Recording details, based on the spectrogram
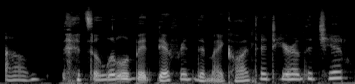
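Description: A young woman giving gushing, casual reaction commentary in a hushed, half-whispered ASMR manner, close to the microphone. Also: on the high side, brisk, creaky, husky. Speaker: VTuber reacting to a game trailer.

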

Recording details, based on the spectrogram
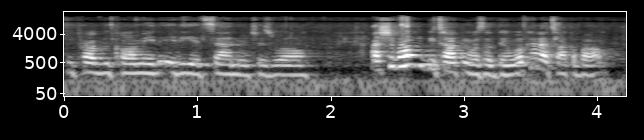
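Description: A woman's voice: a little high, rapid-fire, a little mellow. A young woman chatting casually while she cooks in a home kitchen, rambling with lots of fillers. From Somali family. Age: young adult. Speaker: vlogger. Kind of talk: casual cooking vlog chat. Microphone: camera on counter, distant. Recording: distant camera mic, noisy.

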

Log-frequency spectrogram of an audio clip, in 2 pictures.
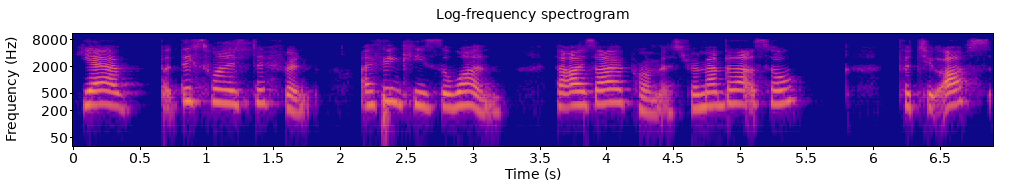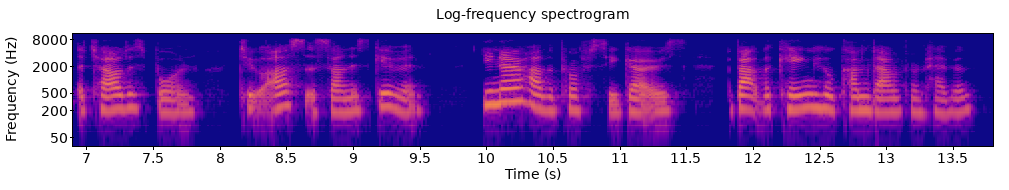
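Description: A British woman playing an eager, wonder-struck townswoman in a dramatic verse reading, earnest and excited. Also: fairly high pitch, moderate pace. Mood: awed, earnest.

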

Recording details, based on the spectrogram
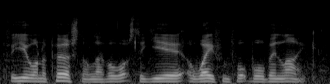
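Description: A man, a sports interviewer, asking brisk, upbeat questions pitchside after a match. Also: steady tone, a little mellow. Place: outdoors pitchside.

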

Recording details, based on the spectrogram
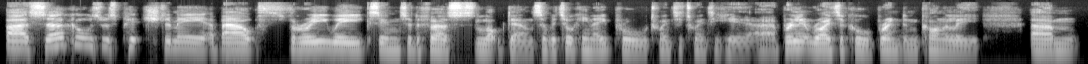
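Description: A man's voice: fairly high pitch, fairly even intonation, a little slow, a bit bright, no echo, clean studio sound. A man answering interview questions as a guest audio drama producer, talking conversationally and with enthusiasm.

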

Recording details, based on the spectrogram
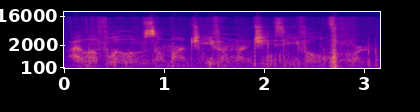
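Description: Guy in his 30s whispering asmr, casual fan chat, close on the mic. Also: normal speed. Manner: casual, enthusiastic fan talk. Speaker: ASMR video creator showing a collection. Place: small living room indoors.

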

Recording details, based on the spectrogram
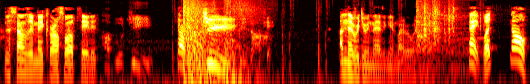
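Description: A man's voice: mid-range voice, big pitch swings, normal speed, pauses often. Sarcastic male gamer over noisy game sound. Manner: playful sarcasm with short muttered asides. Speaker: let's play commentator. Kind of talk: casual gameplay commentary. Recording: game gunfire and ambience behind voice. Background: video game sound effects.

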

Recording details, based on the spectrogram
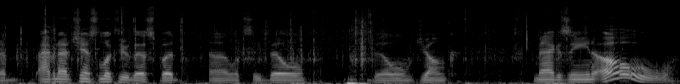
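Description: A man's voice: mid-range voice, fairly bright tone, dry recording, lightly acted. A man playing a chatty, wry radio host in a superhero city, telling scripted comic stories in a colloquial, theatrical way for a radio play. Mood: casual, chatty.

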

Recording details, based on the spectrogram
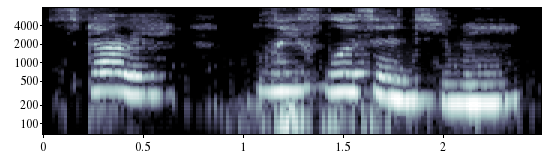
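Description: A woman voicing an anxious, pleading younger-sister animal in a cartoon audition, earnest and halting. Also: very high-pitched, voice pushed up, low-quality recording. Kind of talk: character audition lines.

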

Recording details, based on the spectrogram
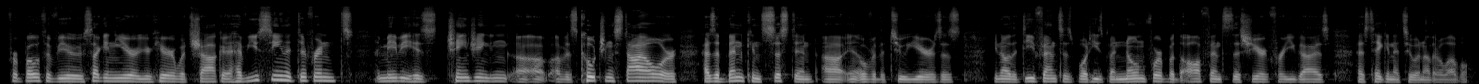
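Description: A reporter asks long, halting questions at a postgame press conference, circling back as he goes. His voice is smooth and resonant, sounding dry and close. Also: medium pitch, fairly even intonation, dry recording.

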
